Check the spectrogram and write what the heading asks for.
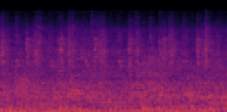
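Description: Cashew cutting machine running steadily while cutting raw cashew nuts: a continuous low rumble with a rapid mechanical clicking of its feed and blade mechanism.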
